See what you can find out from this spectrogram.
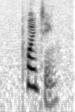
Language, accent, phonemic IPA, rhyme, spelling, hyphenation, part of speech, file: English, US, /ˈpɔɪntɪŋ/, -ɔɪntɪŋ, pointing, point‧ing, noun / verb, En-us-pointing.ogg
- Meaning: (noun) 1. The action of the verb to point 2. The filling of joints in brickwork or masonry with mortar 3. Mortar that has been placed between bricks to fill the gap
